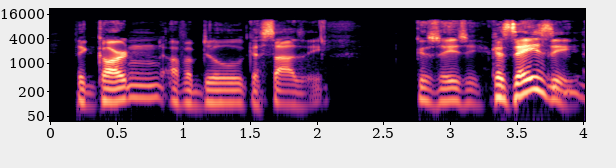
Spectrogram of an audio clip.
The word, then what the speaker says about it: Gasazi: Gasazi. I've been saying it wrong all this time. Rhymes with crazy.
